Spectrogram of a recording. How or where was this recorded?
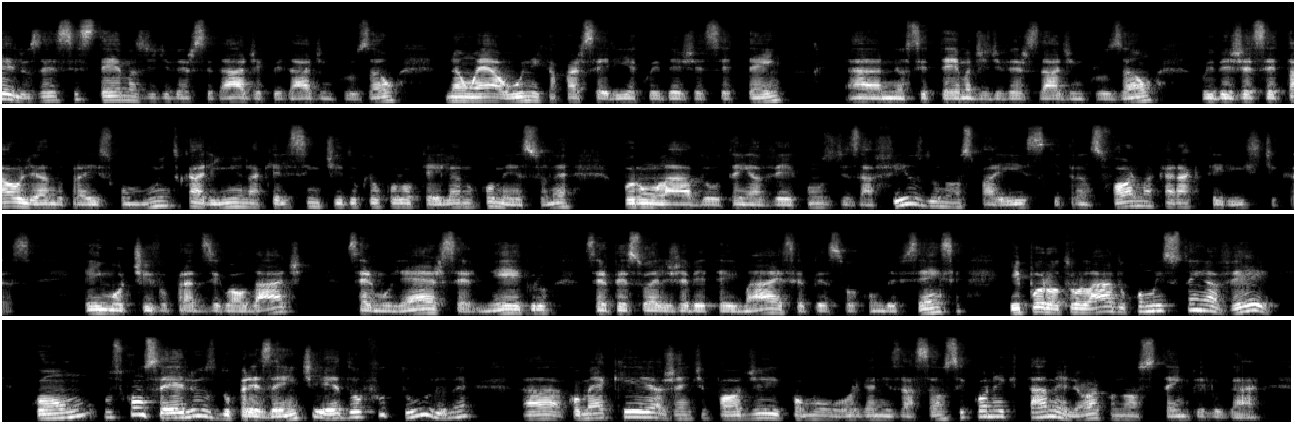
video call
